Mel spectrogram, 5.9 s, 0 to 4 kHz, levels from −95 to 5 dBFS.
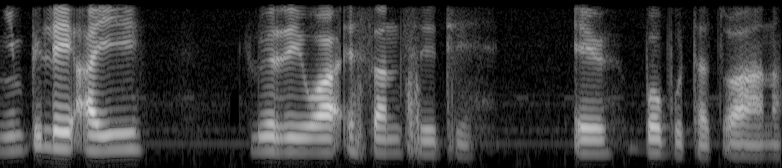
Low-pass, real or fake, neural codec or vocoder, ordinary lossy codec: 3.6 kHz; real; none; none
